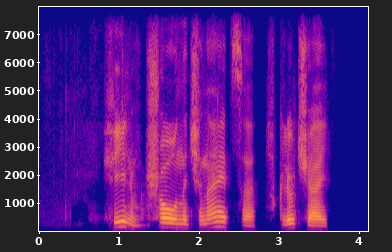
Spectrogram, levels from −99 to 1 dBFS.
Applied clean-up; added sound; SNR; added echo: none; none; none; none.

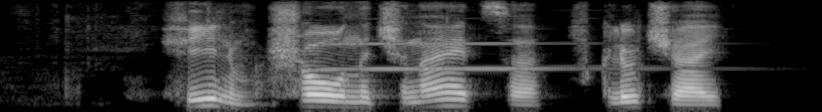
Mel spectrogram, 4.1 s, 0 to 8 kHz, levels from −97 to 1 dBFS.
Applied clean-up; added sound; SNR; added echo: classical method log-MMSE.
